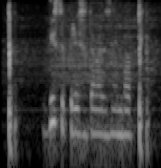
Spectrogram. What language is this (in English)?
Kinyarwanda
